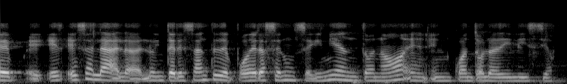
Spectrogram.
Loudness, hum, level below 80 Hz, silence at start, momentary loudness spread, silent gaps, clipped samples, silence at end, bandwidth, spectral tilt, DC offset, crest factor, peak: -25 LUFS; none; -62 dBFS; 0 s; 9 LU; none; under 0.1%; 0.05 s; 7.8 kHz; -4 dB/octave; under 0.1%; 18 dB; -6 dBFS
